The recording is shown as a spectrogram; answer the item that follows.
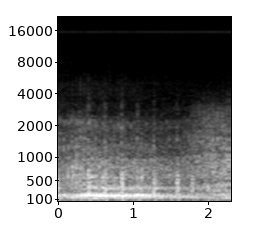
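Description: An early aircraft's piston engine runs with a rough, continuous mechanical drone, steady and fairly loud throughout, with no voices over it.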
